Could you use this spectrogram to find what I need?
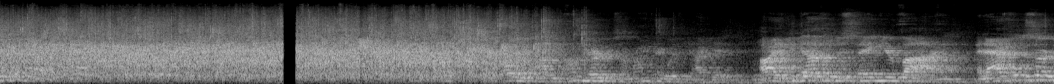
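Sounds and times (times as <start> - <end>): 
congregation applause during a Sunday church service: 0.0 - 6.1
speech: 8.2 - 10.5.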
